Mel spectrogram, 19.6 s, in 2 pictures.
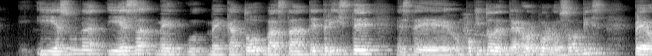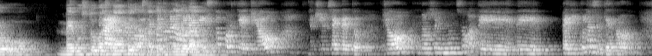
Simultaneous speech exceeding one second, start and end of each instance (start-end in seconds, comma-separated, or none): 11.3-12.9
